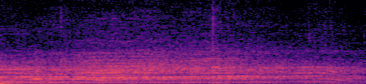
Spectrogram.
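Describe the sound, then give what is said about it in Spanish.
An audience shouts amen together, many voices blending into a loud, sustained crowd response over a steady held musical tone, lasting under two seconds. “Alguien grite amén.”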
